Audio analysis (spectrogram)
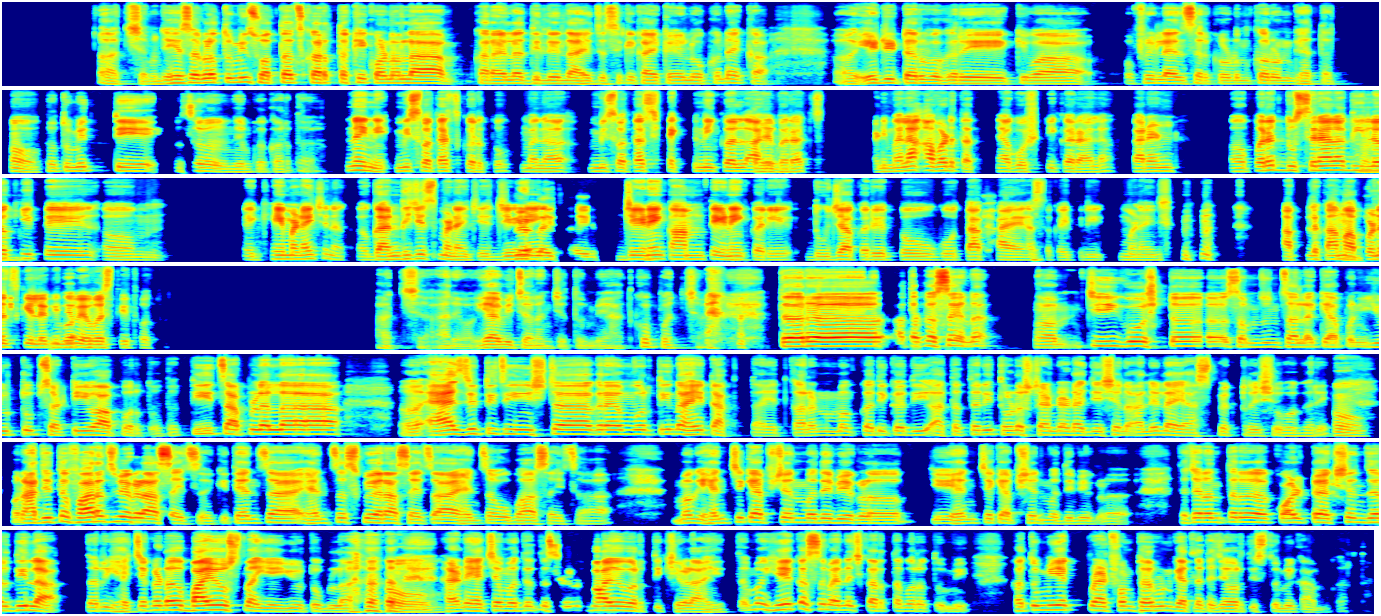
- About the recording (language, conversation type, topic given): Marathi, podcast, तू सोशल मीडियावर तुझं काम कसं सादर करतोस?
- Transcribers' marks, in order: tapping; other background noise; in English: "एडिटर"; in English: "फ्रीलान्सर"; unintelligible speech; in Hindi: "जेणे जेणे काम तेणे करे, दुजा करे तो गोता खाए"; chuckle; laughing while speaking: "म्हणायचे"; chuckle; chuckle; in English: "ॲज इट इज"; in English: "स्टँडर्डायझेशन"; in English: "आस्पेक्ट"; in English: "स्क्वेअर"; in English: "कॅप्शनमध्ये"; in English: "कॅप्शनमध्ये"; in English: "कॉल टू ॲक्शन"; in English: "बायोच"; chuckle; in English: "बायोवरती"; in English: "प्लॅटफॉर्म"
